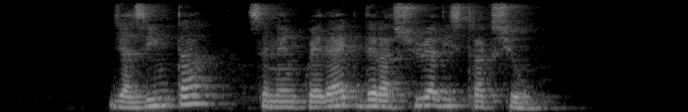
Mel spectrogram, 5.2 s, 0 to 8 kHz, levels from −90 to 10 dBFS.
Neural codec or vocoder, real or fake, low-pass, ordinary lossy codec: none; real; 7.2 kHz; MP3, 64 kbps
